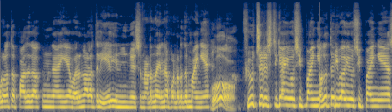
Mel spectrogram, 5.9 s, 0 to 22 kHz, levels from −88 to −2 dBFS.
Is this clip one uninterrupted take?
no; 1 cut; at 4.8 s

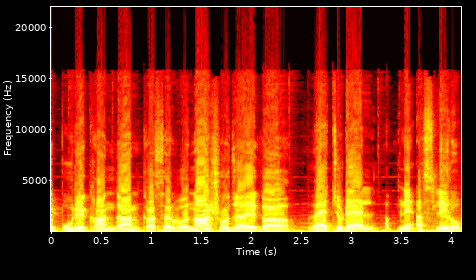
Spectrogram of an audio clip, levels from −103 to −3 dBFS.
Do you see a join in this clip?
yes; 1 cut; at 2.5 s

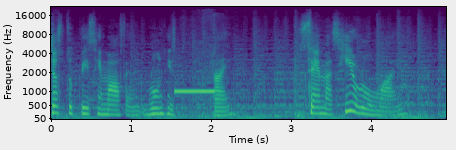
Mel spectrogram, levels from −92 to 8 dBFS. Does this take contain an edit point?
no; 0 cuts

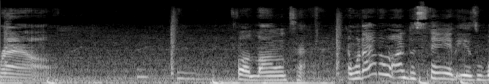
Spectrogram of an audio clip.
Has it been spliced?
no; 0 cuts

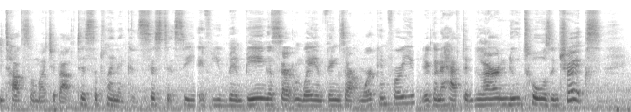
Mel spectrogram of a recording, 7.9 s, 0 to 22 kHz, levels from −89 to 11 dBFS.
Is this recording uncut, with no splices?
no; 3 cuts; at 2.5 s, 5.1 s, 5.9 s

